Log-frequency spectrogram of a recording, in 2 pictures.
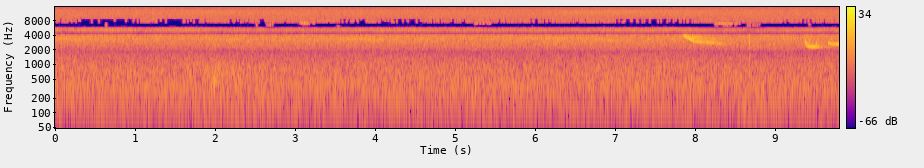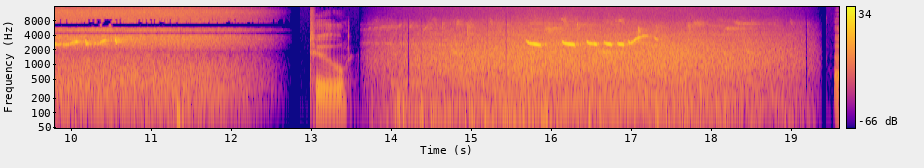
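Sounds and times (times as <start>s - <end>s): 
steady insect drone: 0.0s - 12.5s, 13.7s - 19.3s
Black-and-white becard whistling descending notes in Ecuador: 13.8s - 19.2s.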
